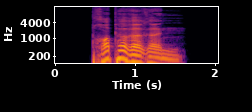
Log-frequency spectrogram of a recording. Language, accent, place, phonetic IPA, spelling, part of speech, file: German, Germany, Berlin, [ˈpʁɔpəʁəʁən], propereren, adjective, De-propereren.ogg
- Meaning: inflection of proper: 1. strong genitive masculine/neuter singular comparative degree 2. weak/mixed genitive/dative all-gender singular comparative degree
